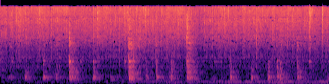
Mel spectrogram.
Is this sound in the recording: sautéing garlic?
yes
